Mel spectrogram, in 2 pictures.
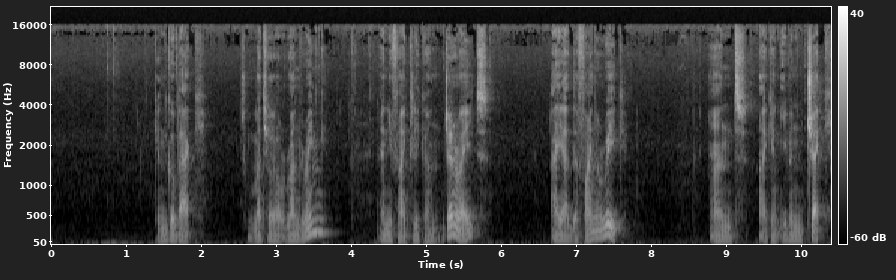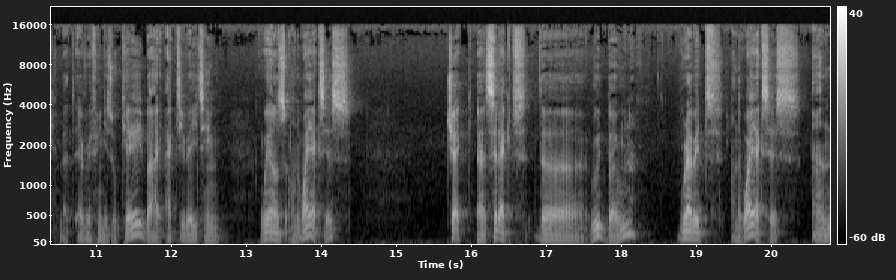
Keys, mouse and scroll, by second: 0.8 click, 2.0 middle click, 2.8-3.3 scroll up 3, 3.3 shift+middle click, 3.7 scroll down 2, 4.1 middle click, 5.3 click, 5.9 middle click, 9.8 right click, 9.8 scroll up 2, 10.1 shift+middle click, 11.0-12.4 scroll down 1, 13.2 click, 16.2 right click, 18.7 g.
